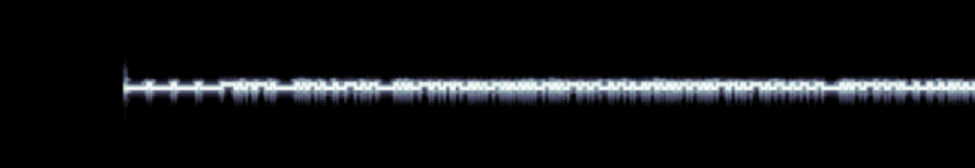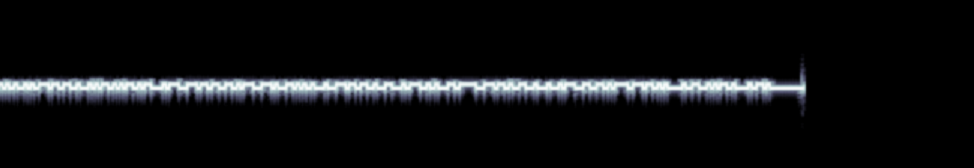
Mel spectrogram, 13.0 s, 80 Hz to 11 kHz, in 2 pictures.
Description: RTTY (45.45 baud, 170 Hz shift), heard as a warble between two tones, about 2200 Hz centre. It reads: SQNVY LYRYR CPDSR AWWVS GQJJJ PSSBZ IZHRQ PCNUT WQZIE XWSKG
